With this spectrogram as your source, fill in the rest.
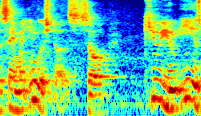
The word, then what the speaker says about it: que: So every letter is pronounced. Now, if you see here at the very end, it says que, that's the Spanish word for what.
